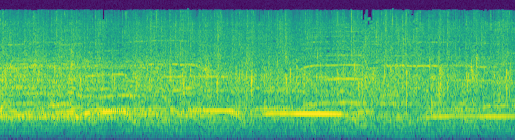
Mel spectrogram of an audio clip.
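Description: A large live concert audience claps steadily and cheers as the band returns to the stage, a dense, continuous wash of applause with scattered shouts and sustained whoops rising above it, heard from within the crowd.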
